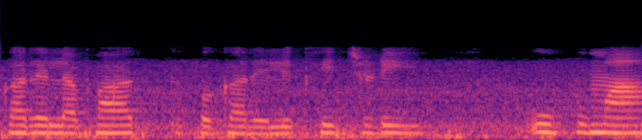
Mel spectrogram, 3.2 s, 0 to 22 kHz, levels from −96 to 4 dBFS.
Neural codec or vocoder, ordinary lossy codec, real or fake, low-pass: none; none; real; 5.4 kHz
